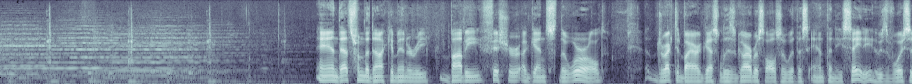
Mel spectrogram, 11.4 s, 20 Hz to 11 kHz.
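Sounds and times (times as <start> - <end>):
chess clock ticking during a chess game: 0.0 - 5.1
speech: 4.0 - 11.3.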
